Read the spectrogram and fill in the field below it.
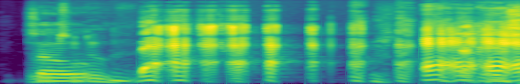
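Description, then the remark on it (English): A loud goat bleat with a shaky, wavering pitch that breaks into several quick bursts over about two seconds, probably a person's voice imitating the goat. “Insert goat noise.”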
